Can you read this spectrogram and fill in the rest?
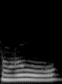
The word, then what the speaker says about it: Ruel: I don't really know even how to pronounce the name. Ruel. – I think it's Rule.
